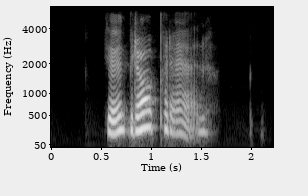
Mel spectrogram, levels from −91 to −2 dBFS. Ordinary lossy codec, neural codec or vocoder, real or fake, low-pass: Opus, 64 kbps; autoencoder, 22.05 kHz, a latent of 192 numbers a frame, VITS, trained on one speaker; fake; 5.4 kHz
